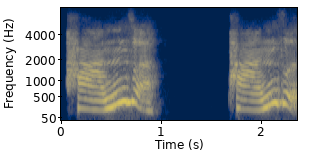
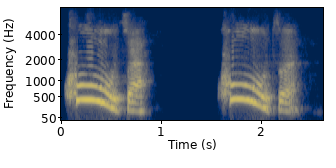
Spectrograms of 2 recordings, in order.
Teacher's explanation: When the neutral tone is after the first, second, and fourth, okay? First, second, and fourth tone, then the pitch of the neutral tone will be lower, okay, lower.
